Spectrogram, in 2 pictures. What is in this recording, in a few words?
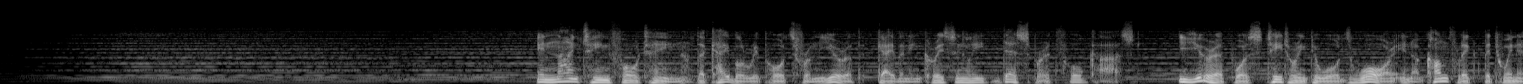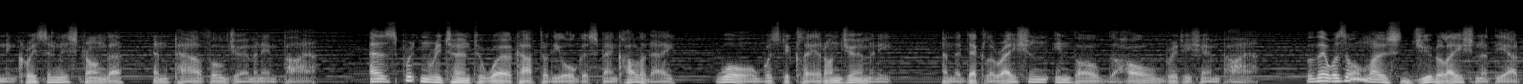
Documentary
